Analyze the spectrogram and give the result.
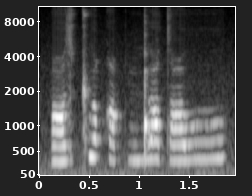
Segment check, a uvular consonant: present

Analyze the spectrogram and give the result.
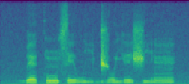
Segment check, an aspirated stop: absent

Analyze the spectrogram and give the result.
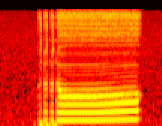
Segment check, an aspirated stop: absent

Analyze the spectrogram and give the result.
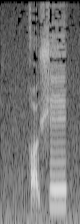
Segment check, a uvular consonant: present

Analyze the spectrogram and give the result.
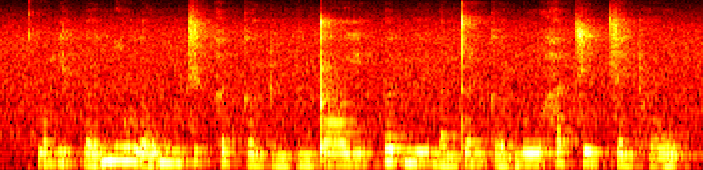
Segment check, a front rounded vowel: present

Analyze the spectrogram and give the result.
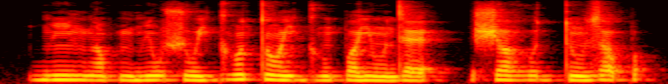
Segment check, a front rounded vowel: absent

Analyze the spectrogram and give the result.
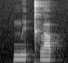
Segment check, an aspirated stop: present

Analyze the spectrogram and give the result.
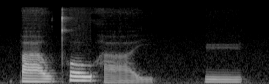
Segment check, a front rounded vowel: present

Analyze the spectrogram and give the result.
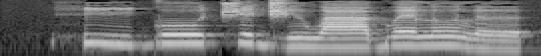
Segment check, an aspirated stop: absent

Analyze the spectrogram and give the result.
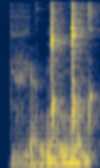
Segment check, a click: present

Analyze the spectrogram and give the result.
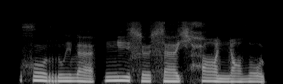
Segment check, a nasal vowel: absent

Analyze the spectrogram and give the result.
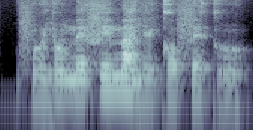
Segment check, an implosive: absent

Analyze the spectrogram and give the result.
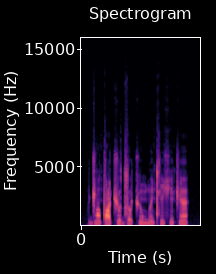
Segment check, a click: absent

